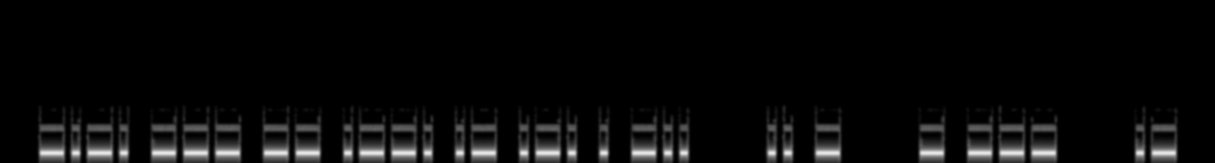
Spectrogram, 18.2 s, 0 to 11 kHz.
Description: Morse code, heard as a keyed tone, about 10 wpm, 700 Hz. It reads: COMPARED IT TO A
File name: Book One / 01-Chapter 1 - 10 WPM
